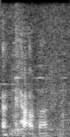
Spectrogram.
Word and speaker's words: Aqaba: Aqaba? Is that how you would pronounce it? Yes, Aqaba.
